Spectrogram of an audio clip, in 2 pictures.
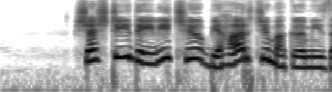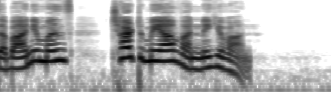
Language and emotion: Kashmiri, neutral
